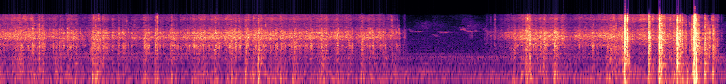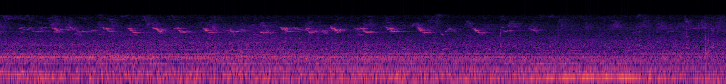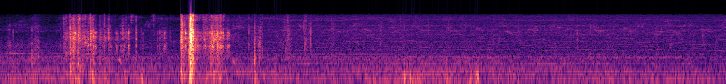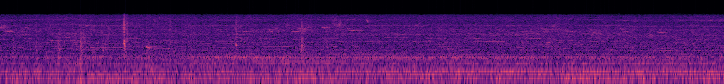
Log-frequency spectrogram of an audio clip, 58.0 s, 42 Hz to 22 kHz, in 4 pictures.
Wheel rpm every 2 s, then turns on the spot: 50, 40, 60, 50, 10, 40, 50, 0, 0, 0, 0, 0, 0, 0, 0, 0, 0, 0, 0, 0, 0, 0, 0, 0, 0, 0, 0, 0, 0.
none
